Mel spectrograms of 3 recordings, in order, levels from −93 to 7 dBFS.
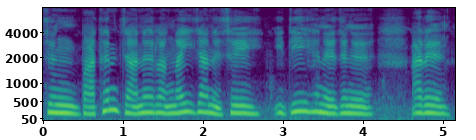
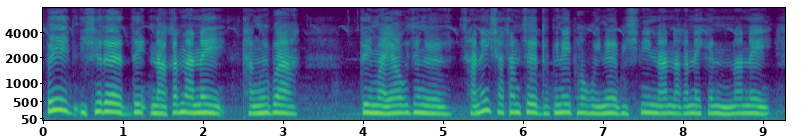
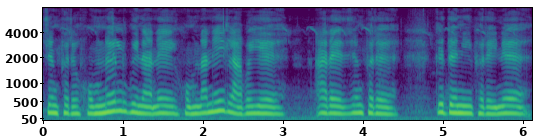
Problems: constant background noise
